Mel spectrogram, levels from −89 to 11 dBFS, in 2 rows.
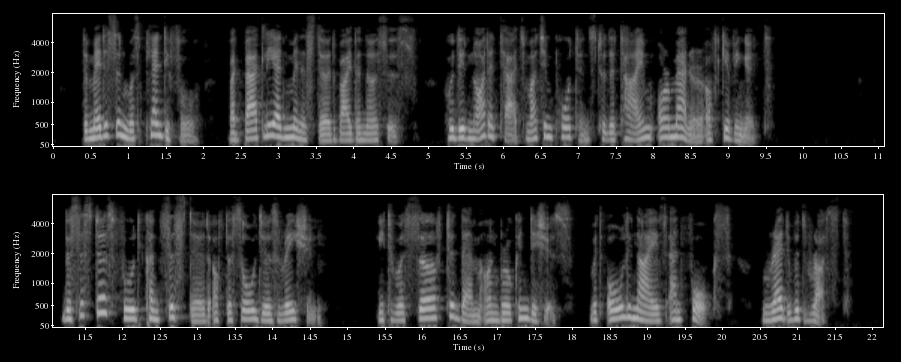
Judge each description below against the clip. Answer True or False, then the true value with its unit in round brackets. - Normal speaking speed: False (130 wpm)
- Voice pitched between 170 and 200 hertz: True (190 Hz)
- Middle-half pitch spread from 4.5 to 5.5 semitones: True (4.9 semitones)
